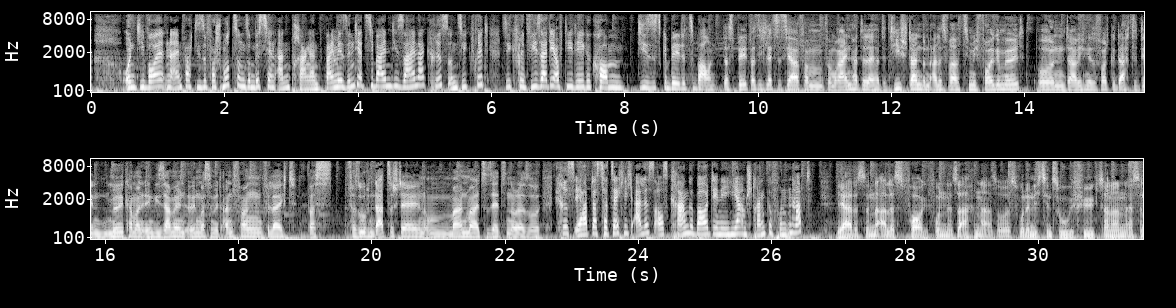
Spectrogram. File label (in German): Radio bericht studenten muell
